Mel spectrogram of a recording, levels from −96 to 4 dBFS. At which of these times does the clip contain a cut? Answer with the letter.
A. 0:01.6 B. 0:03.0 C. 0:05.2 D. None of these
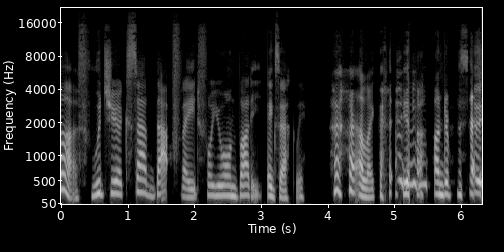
B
